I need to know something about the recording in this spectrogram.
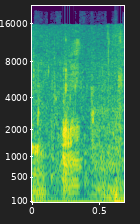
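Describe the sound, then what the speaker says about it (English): A pig oinks faintly in a Minecraft farm, one short grunt over a low background hum. "so I redesigned my little pig farm down here with the same idea"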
